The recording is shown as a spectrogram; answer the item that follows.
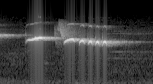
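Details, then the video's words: Caged greater green leafbird of Alas Purwo stock, contest-ready, Jatiasih, Bekasi, giving agitated song: a sustained clear whistle sliding downward, a brief chirp, then a quavering whistled run of rapid pulses. "Cucak Hijau Alas Purwo Ngamuk"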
